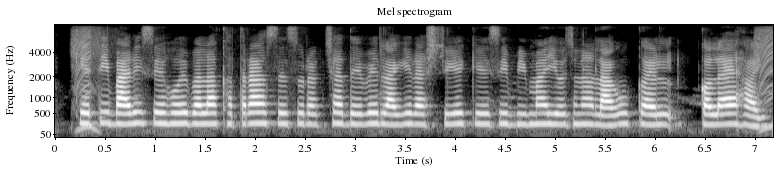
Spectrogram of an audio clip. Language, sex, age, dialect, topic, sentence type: Magahi, female, 18-24, Western, agriculture, statement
